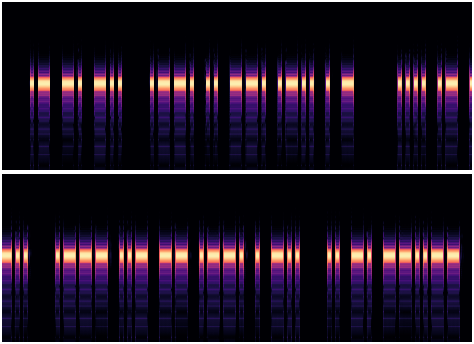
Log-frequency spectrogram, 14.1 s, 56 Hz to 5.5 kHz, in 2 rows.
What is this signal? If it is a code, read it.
Morse code, heard as a keyed tone, about 20 wpm, 600 Hz. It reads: AND PIGLET HAD JUMPED IN,
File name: cw-books / winnie-the-pooh / winnie-20wpm-page-0063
